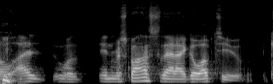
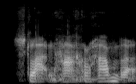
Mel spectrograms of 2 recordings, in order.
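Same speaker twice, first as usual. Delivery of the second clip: sneaky, secretive gibberish aside. Playing a character who mutters a curse at a kid: under his breath. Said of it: "under my breath I go".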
